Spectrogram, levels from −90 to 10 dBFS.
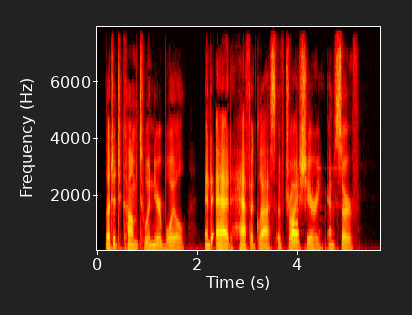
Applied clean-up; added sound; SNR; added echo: neural mask model DeepFilterNet 3.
